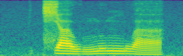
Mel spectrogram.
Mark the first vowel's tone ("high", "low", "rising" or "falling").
falling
